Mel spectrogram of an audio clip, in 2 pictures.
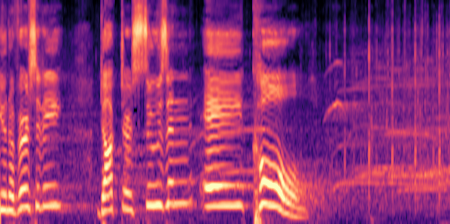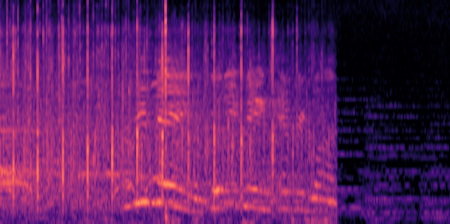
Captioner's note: applause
